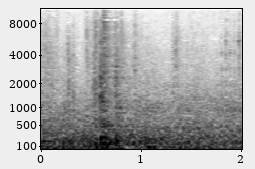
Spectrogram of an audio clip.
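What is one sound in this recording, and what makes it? A metal lever clunks as it is pulled.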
